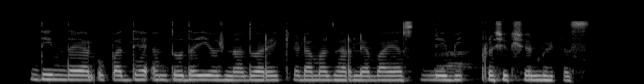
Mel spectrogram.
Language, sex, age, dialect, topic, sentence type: Marathi, male, 18-24, Northern Konkan, banking, statement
